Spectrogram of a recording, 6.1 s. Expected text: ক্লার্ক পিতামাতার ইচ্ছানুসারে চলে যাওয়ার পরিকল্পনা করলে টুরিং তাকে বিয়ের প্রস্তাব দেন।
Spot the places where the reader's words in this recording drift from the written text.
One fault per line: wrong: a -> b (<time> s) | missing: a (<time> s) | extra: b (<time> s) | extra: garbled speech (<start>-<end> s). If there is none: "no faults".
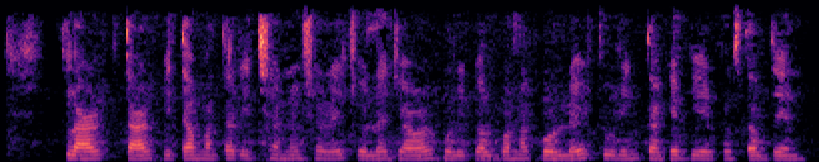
extra: তার (0.9 s)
